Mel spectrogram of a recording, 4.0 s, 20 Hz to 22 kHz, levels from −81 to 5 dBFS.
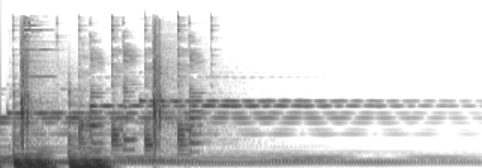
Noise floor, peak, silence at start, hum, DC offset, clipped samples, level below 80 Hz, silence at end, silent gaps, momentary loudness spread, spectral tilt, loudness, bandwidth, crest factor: -46 dBFS; 0 dBFS; 0 s; none; under 0.1%; under 0.1%; -24 dBFS; 0.85 s; none; 22 LU; -5.5 dB/octave; -18 LUFS; 15.5 kHz; 18 dB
